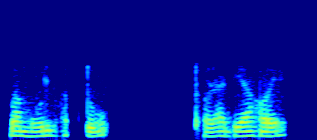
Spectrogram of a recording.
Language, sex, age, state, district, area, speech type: Assamese, male, 18-30, Assam, Udalguri, rural, spontaneous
